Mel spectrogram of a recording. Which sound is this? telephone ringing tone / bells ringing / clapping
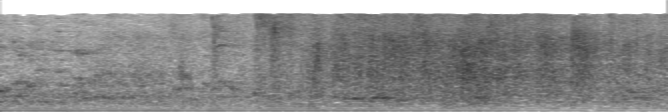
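clapping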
